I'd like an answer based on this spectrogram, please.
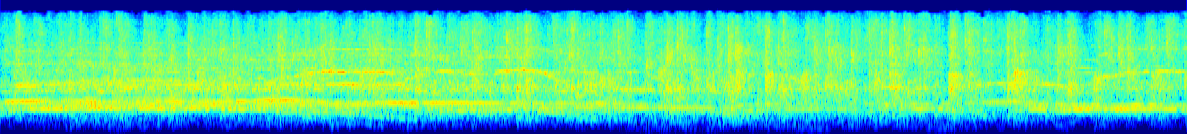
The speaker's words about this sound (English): we'll have everyone applause, and then we'll begin the interview. We'll have everyone applaud. Okay, here we go.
